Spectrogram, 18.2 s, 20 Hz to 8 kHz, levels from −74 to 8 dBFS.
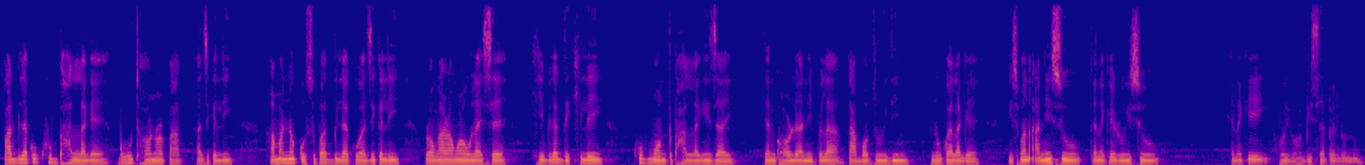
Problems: none marked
